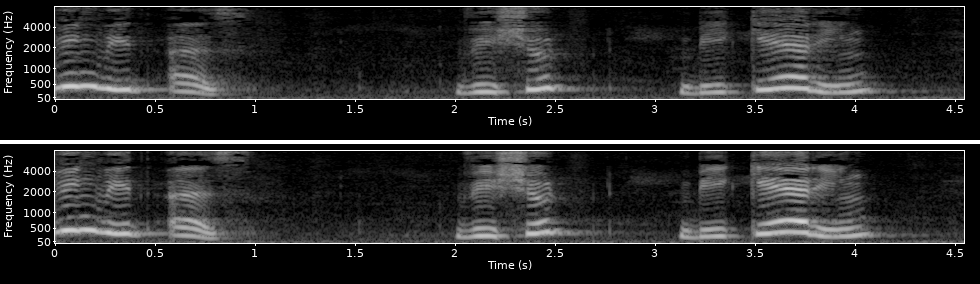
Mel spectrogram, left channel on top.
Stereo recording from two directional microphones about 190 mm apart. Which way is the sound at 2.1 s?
45° right (ahead or behind).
